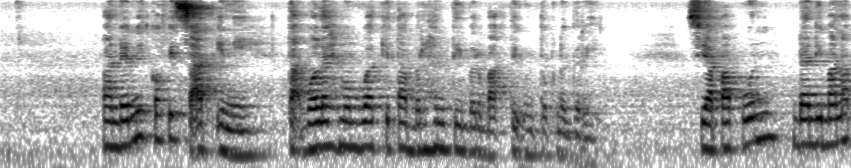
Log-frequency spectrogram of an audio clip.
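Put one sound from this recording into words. A middle-aged woman speaks calmly and steadily.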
